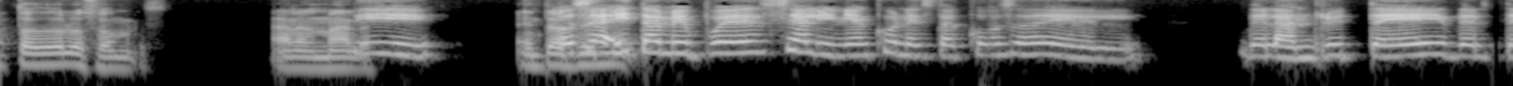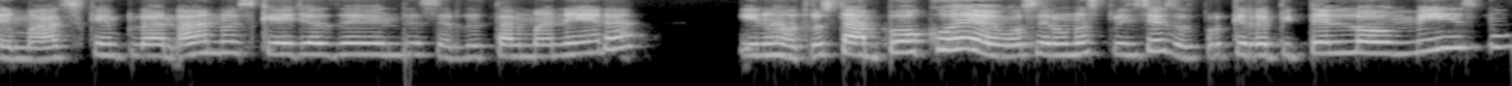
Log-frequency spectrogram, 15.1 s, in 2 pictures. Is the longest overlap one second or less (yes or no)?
yes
